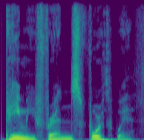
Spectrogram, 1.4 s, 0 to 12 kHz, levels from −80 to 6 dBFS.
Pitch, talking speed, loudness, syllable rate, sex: 105 Hz, 165 wpm, -17 LUFS, 3.8 syllables/s, male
